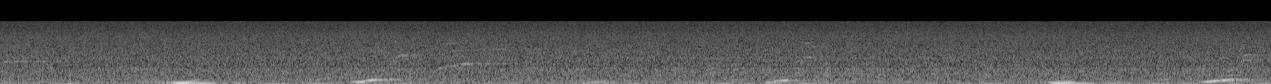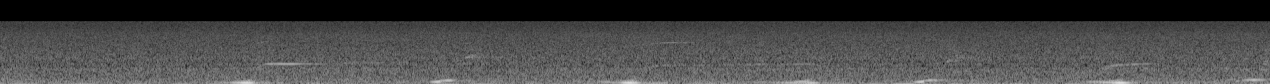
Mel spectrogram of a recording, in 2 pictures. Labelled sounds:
0.0	0.3	humpback whale, 1.0 to 1.2 kHz
4.4	4.8	humpback whale, 0.80 to 1.0 kHz
15.3	15.8	humpback whale, 0.90 to 1.0 kHz
19.2	19.6	humpback whale, 2.5 to 2.8 kHz
23.7	24.2	humpback whale, 0.80 to 1.0 kHz

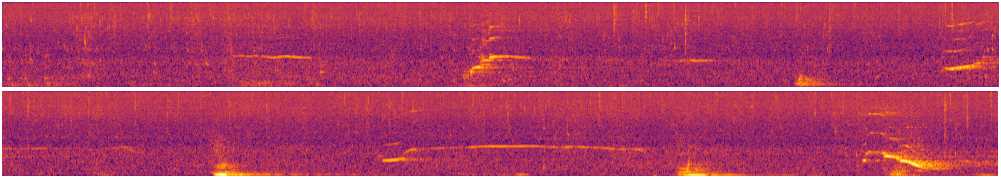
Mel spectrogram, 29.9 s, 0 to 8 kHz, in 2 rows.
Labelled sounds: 3.4	4.6	humpback whale, 1.0 to 1.2 kHz
7.1	7.9	humpback whale, 0.78 to 2.2 kHz
10.3	10.6	humpback whale, 0.84 to 1.0 kHz
14.1	14.9	humpback whale, 0.78 to 3.9 kHz
16.7	17.0	humpback whale, 0.84 to 1.1 kHz
20.7	21.2	humpback whale, 0.78 to 1.2 kHz
21.9	23.0	humpback whale, 0.97 to 1.1 kHz
24.4	24.6	humpback whale, 0.81 to 1.0 kHz
27.9	28.5	humpback whale, 0.78 to 3.5 kHz

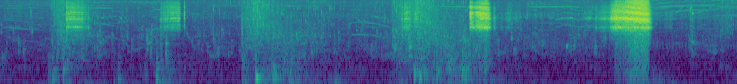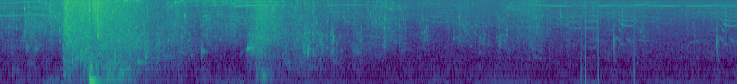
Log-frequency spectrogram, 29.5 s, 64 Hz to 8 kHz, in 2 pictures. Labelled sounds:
0.0	0.9	killer whale, southern Alaska resident, 1.1 to 7.8 kHz
1.8	2.4	killer whale, southern Alaska resident, 0.97 to 6.2 kHz
2.9	3.2	killer whale, southern Alaska resident, 2.0 to 5.2 kHz
4.3	4.8	killer whale, southern Alaska resident, 0.74 to 4.6 kHz
5.6	6.2	killer whale, southern Alaska resident, 2.3 to 6.8 kHz
6.9	7.8	killer whale, southern Alaska resident, 0.42 to 6.0 kHz
8.6	9.4	killer whale, southern Alaska resident, 3.2 to 6.1 kHz
10.6	11.7	killer whale, southern Alaska resident, 1.1 to 8.0 kHz
13.1	15.9	killer whale, southern Alaska resident, 2.9 to 8.0 kHz
18.0	19.6	killer whale, southern Alaska resident, 0.42 to 8.0 kHz
21.2	21.7	killer whale, southern Alaska resident, 2.2 to 6.3 kHz
23.1	24.0	killer whale, southern Alaska resident, 1.8 to 7.0 kHz
25.2	29.4	killer whale, southern Alaska resident, 1.1 to 6.2 kHz

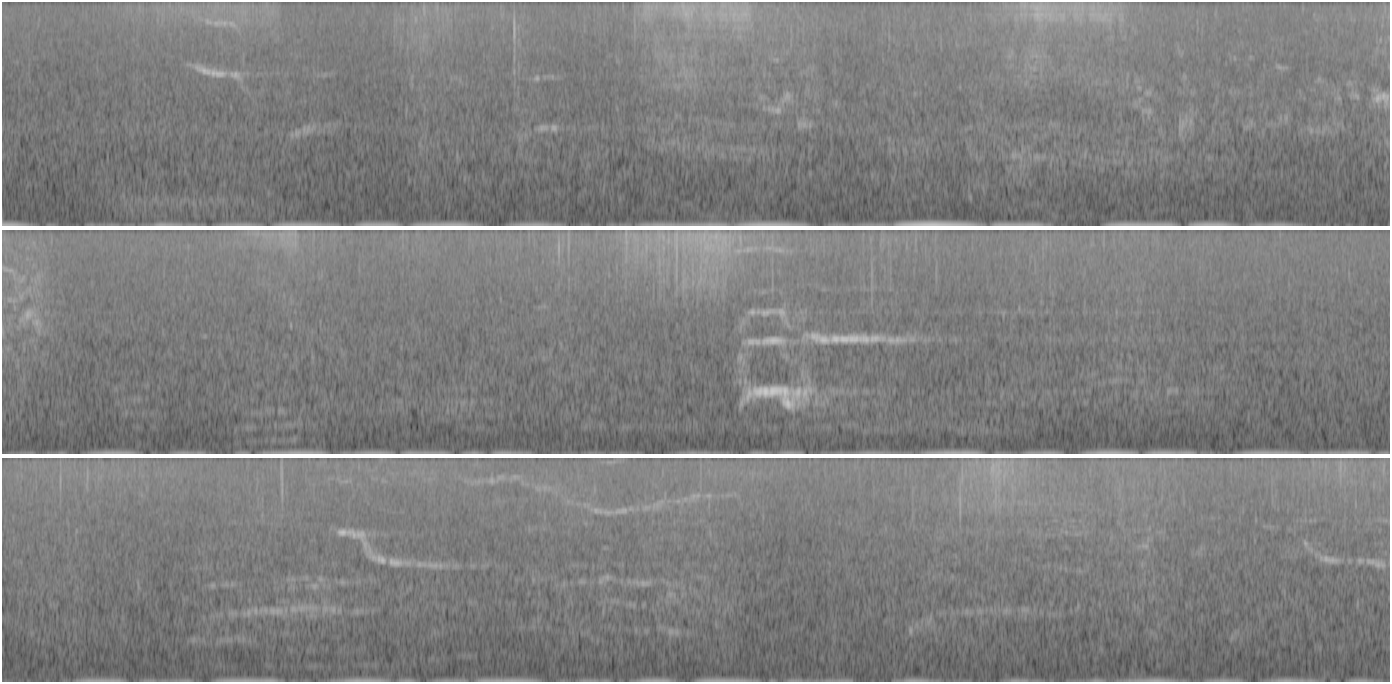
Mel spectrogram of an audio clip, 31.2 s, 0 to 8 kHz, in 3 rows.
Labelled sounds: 15.9	17.6	killer whale, Bigg's (transient), Gulf of Alaska transient, 0.17 to 6.3 kHz
23.3	24.6	killer whale, Bigg's (transient), Gulf of Alaska transient, 1.5 to 3.0 kHz
30.1	31.2	killer whale, Bigg's (transient), Gulf of Alaska transient, 1.5 to 3.5 kHz

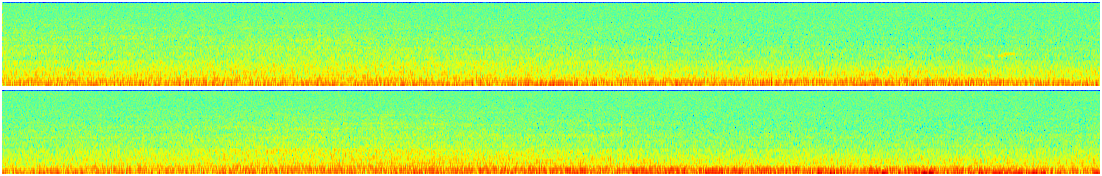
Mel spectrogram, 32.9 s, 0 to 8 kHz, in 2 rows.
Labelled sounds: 14.9	15.2	humpback whale, 0.93 to 1.2 kHz

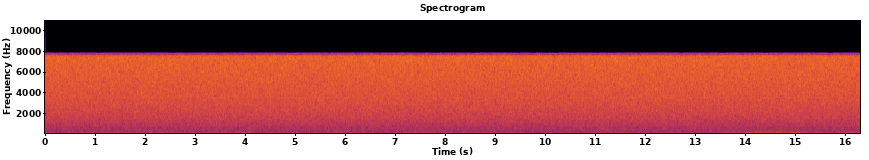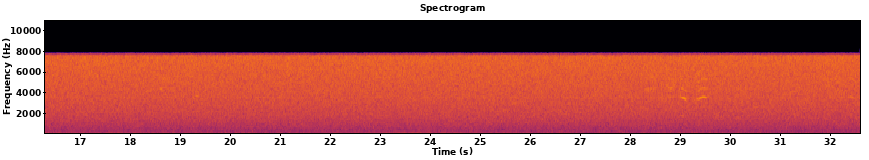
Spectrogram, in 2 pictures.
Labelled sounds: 29.3	29.6	Pacific white-sided dolphin, 3.3 to 3.6 kHz

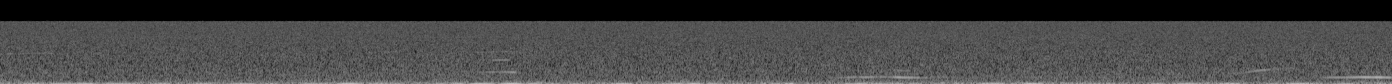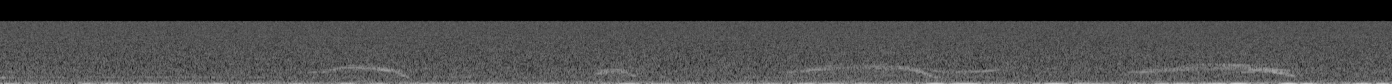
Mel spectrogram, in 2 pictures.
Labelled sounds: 17.3	17.7	humpback whale, 0.80 to 0.93 kHz
26.1	26.4	humpback whale, 0.80 to 0.96 kHz

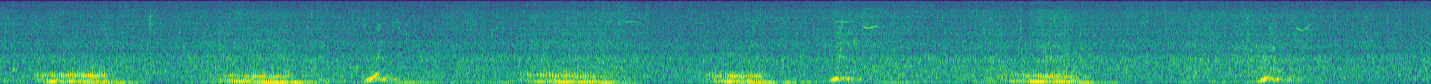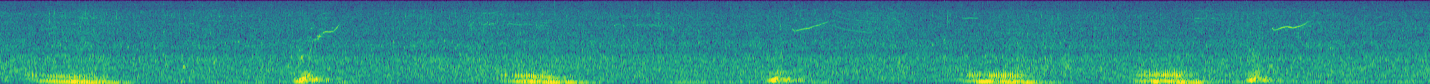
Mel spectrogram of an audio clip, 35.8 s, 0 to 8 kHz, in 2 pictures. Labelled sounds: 7.7	8.0	Pacific white-sided dolphin, 3.4 to 6.2 kHz
9.5	10.7	Pacific white-sided dolphin, 3.4 to 4.3 kHz
21.8	22.2	humpback whale, 1.8 to 3.3 kHz
24.2	24.5	Pacific white-sided dolphin, 3.1 to 3.3 kHz
25.8	26.1	Pacific white-sided dolphin, 3.1 to 3.3 kHz
27.8	28.4	humpback whale, 2.5 to 3.8 kHz
28.5	28.8	Pacific white-sided dolphin, 2.4 to 2.7 kHz
29.9	30.2	Pacific white-sided dolphin, 4.0 to 4.2 kHz
33.8	34.3	humpback whale, 2.5 to 3.7 kHz

